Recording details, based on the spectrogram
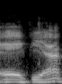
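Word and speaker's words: Εύβοια: Negroponte è il nome veneziano dell'Eubea, l'Eubea è il nome antico che ovviamente in greco moderno si dice Evia, con le variazioni della pronuncia, e quindi l'Eubea perché è importante per noi, soprattutto in Occidente?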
